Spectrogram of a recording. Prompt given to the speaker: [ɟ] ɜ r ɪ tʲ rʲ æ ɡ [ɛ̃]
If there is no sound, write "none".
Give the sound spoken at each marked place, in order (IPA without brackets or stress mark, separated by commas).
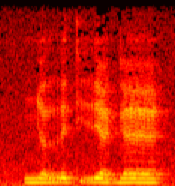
ɲ, ɛ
